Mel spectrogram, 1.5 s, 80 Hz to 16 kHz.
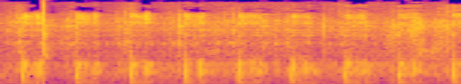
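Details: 1940s Kellogg piston air compressor, unused about 5 years, revived with a new cord, cleaned and oiled: even, regular chuffing at about five and a half strokes a second with an airy intake hiss. Normal running while pumping up.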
